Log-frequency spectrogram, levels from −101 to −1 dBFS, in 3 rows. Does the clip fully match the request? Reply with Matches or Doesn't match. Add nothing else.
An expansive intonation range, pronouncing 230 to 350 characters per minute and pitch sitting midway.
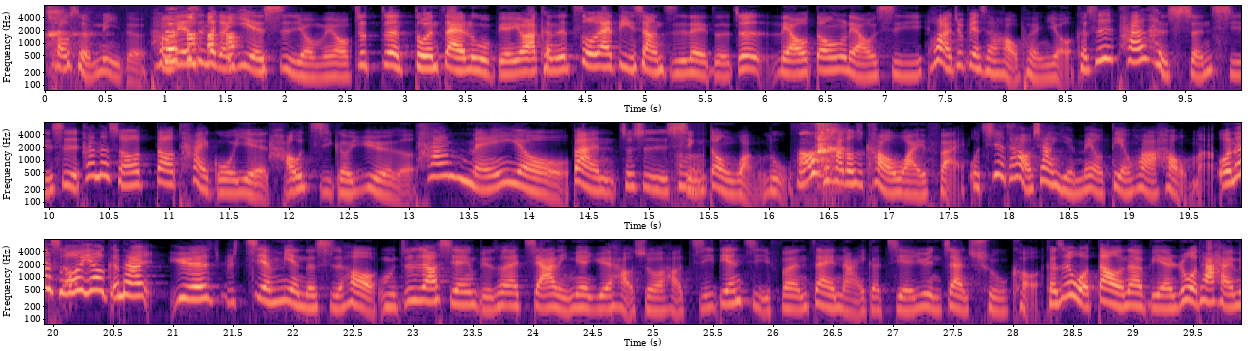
Doesn't match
